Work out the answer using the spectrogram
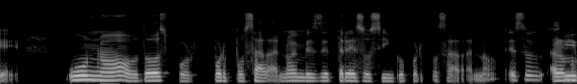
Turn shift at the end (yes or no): yes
